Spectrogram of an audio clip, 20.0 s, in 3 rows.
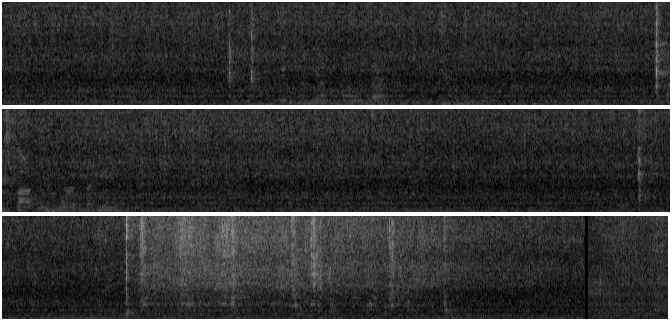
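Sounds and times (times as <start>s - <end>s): masala sizzling in oil: 0.0s - 20.0s
metal spatula scraping a pan: 14.6s - 17.6s.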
